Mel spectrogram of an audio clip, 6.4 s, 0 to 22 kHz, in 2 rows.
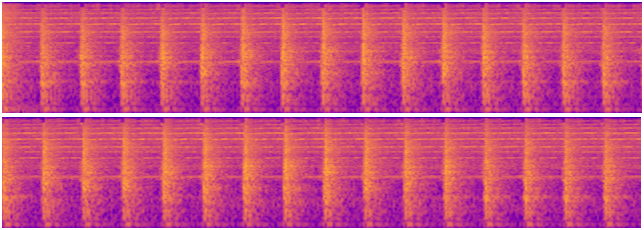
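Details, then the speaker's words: Bosch WAE24366 washing machine, also tripping the circuit breaker: loud, very regular knocking about two and a half times a second during spin-up, well below full speed, from a broken drum spider arm. "element but if you hear that clicking that's the broken spider it's pretty loud there's nowhere near full speed yet"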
